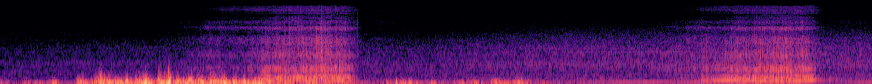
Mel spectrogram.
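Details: Snoring during sleep recorded with the SnoreLab app: loud, low, rattling snores on the in-breath, with quieter out-breaths between them.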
